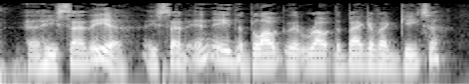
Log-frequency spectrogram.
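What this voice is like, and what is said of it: Cockney London accent. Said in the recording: “He was a Cockney, so that's a, you know, London accent.”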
